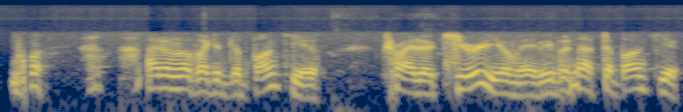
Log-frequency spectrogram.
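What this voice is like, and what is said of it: Slurred, sluggish speech. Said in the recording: “your voice is a little slurry today ... your voice is very sluggish today ... I think it slowed your tongue down”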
